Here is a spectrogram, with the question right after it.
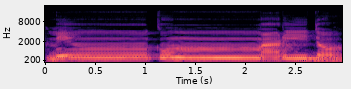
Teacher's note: Kafnya 2 harokat, nun sukun bertemu kaf lagi, ya samar lagi. Minkum, mim sukun bertemu min dimasukkan ya, mim pertama kepada mim yang kedua dengan dengungan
